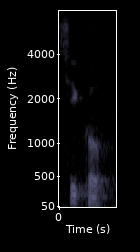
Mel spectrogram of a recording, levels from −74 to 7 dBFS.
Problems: background sounds at intervals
